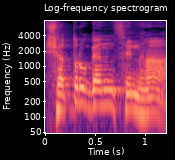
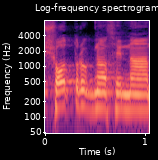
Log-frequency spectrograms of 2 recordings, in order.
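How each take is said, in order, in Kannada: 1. ಈ ಹೆಸರನ್ನು ಪ್ರಮಾಣಿತ ಉಚ್ಚಾರಣೆಯಲ್ಲಿ ಹೇಳಲಾಗಿದೆ. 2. ಈ ಹೆಸರನ್ನು ಬಂಗಾಳಿ ಶೈಲಿಯ ಉಚ್ಚಾರಣೆಯಲ್ಲಿ ಹೇಳಲಾಗಿದೆ. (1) "ತಮ್ಮ ಹೆಸರನ್ನು ಶತ್ರುಘ್ನ ಸಿನ್ಹಾ ಅಂತ ಮಾಡ್ಕೋತಾರೆ" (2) "ಬಂಗಾಳದವರು ಶೋತ್ರುಘ್ನ ಸಿನ್ಹಾ ಅಂತಾರೆ"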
